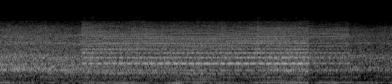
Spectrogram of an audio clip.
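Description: A full-house arena crowd on Bay Street in Toronto cheers during a Toronto Raptors basketball game against the Hawks, late in the game with the Raptors leading 102-95, in a continuous, dense roar that swells after a moment, holds steady and loud, then eases slightly near the end.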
